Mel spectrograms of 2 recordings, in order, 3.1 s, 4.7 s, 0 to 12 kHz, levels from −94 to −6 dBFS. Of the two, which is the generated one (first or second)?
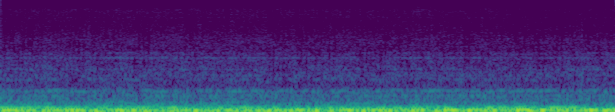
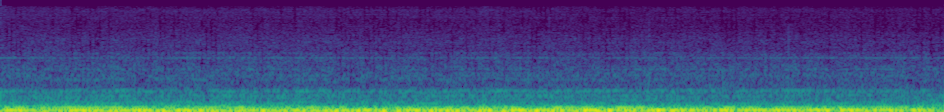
first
